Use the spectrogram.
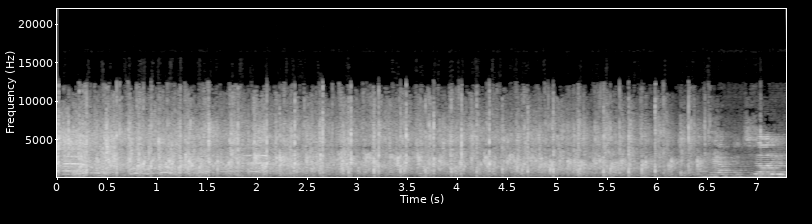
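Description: A conference audience claps loudly and continuously to welcome Michele Bachmann, dense applause filling the room before tapering off, with a voice briefly speaking as it fades.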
